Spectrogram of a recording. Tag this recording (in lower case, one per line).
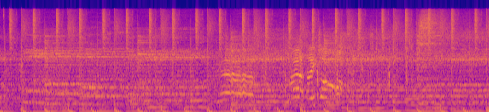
speech
music
run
